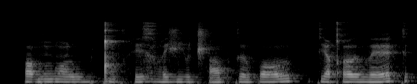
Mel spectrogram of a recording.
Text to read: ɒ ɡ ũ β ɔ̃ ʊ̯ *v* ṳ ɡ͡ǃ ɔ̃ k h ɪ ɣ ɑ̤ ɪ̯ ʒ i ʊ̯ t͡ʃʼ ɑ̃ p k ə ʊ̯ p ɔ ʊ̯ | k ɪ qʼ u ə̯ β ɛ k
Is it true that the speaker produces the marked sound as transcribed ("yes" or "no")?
no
